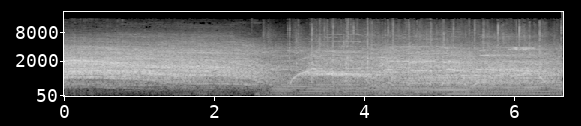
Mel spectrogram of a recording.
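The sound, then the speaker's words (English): A girls' volleyball team, the Jaguars, lets out a loud collective breathing roar before the opening buzzer of the A Division Girls Volleyball Championship game, a dense surge of many young voices, followed by continued shouting and cheering from the group. “Before the opening buzzer, the Jaguars do their breathing roar again to get their nerves out.”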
